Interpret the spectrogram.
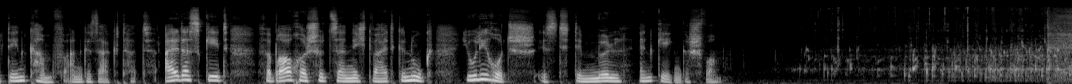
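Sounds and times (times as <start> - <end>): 
speech: 0.0 - 7.3
underwater crackles and clicks during a scuba dive: 7.7 - 10.7
fizzing underwater rush during a scuba dive: 7.8 - 10.7
underwater bubbly gurgles during a scuba dive: 7.8 - 10.7.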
